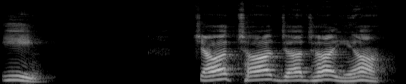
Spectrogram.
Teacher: इनका उच्चारण स्थान तालु है, इसलिए ये सभी वर्ण कहलाएंगे तालव्य। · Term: तालव्य वर्ण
